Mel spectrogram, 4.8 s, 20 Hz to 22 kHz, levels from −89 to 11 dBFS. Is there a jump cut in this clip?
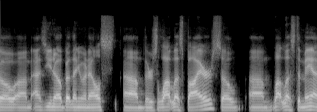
no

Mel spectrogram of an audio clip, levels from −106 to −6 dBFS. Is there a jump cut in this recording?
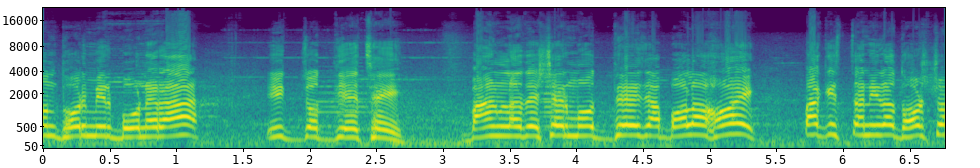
no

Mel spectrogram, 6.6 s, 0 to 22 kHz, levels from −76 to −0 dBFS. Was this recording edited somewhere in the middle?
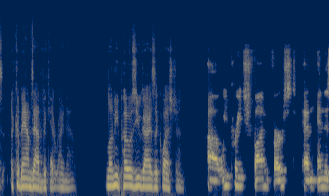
yes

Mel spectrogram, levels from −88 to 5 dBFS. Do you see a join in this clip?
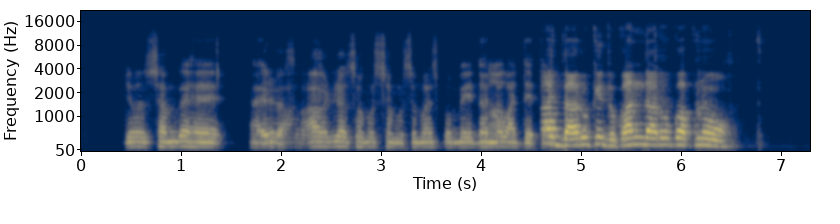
yes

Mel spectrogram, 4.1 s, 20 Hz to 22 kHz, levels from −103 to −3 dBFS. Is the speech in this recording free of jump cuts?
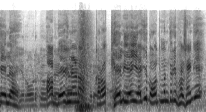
no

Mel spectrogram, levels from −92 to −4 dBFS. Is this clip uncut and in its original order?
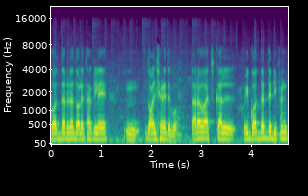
no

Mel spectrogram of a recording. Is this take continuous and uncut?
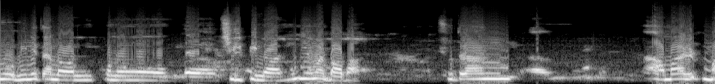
yes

